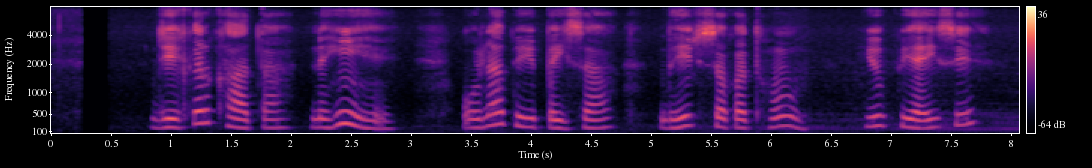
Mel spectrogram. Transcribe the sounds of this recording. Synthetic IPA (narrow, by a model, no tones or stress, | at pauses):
d͡ʒeːkəɾkʰaːt̪anɐɦĩɦɛ | oːlabʱipəɪsa | bʱeːd͡ʒsəkət̪ɦõː | juːpijaːise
